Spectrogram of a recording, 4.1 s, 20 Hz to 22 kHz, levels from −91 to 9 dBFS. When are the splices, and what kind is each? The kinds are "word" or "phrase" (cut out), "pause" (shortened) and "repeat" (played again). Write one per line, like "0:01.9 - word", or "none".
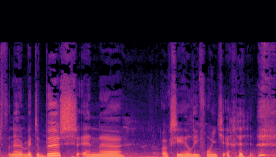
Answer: none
